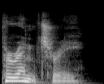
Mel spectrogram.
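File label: "peremptory", British English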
